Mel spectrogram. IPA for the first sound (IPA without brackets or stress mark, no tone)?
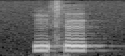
ĩ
